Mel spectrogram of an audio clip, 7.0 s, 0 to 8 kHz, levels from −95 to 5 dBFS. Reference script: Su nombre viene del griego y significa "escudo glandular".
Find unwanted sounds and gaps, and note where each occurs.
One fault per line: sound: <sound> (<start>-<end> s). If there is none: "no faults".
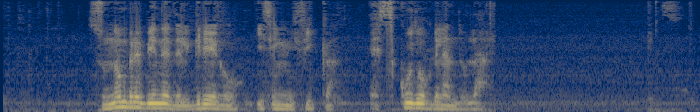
no faults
